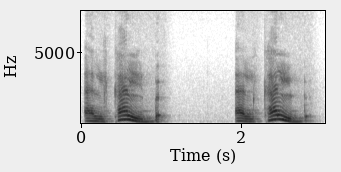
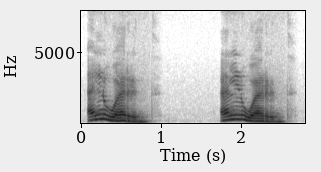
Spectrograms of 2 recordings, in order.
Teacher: Moon letters allow the L before them to be pronounced fully as L.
